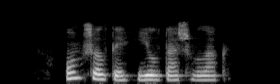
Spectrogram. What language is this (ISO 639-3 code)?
chm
